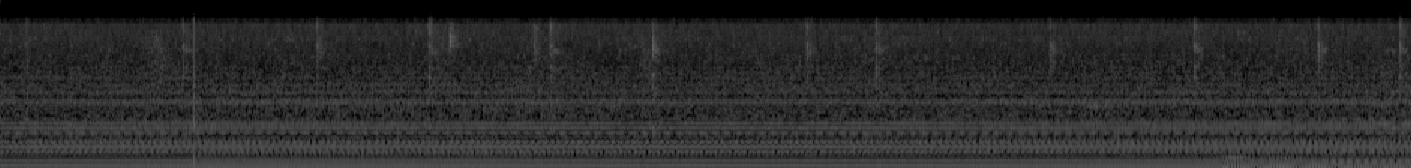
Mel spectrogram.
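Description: Steady electrical hum with faint scattered ticks: the background noise of a webcam microphone.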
